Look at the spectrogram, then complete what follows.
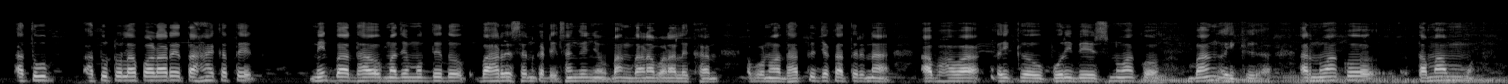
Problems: background sounds at intervals, background conversations at intervals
